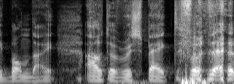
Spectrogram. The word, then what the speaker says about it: Bondi: It's pronounced Bondi. Really? I read it the Italian way. I read it the Italian way because in Italian I would read it Bondi.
